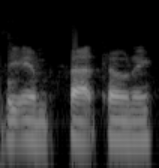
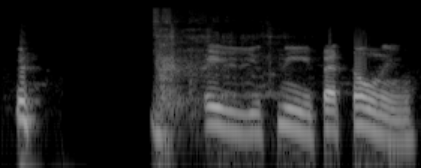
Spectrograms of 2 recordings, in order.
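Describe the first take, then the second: First: Said in the usual way. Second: Higher mobster voice introducing himself as "Fat Tony"; lightly voiced wiseguy imp, "Fat Tony" with a New York swagger.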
